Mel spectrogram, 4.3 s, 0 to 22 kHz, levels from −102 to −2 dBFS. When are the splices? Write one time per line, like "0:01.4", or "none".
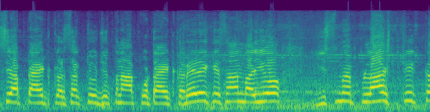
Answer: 0:01.8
